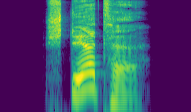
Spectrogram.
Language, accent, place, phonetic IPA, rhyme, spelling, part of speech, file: German, Germany, Berlin, [ˈʃtøːɐ̯tə], -øːɐ̯tə, störte, verb, De-störte.ogg
- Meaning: inflection of stören: 1. first/third-person singular preterite 2. first/third-person singular subjunctive II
